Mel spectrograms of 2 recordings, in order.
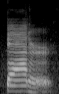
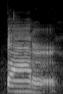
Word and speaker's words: batter: go back to this one this one is pronounced batter batter and this one is butter butter okay so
